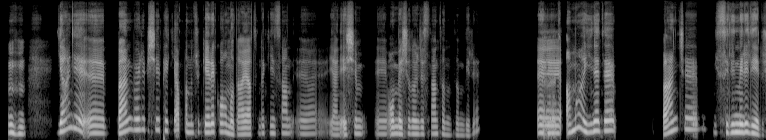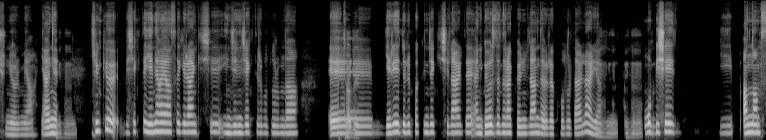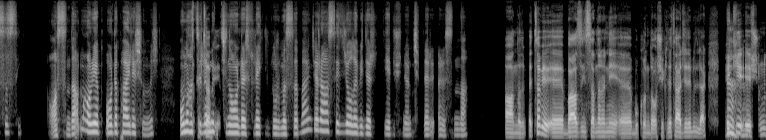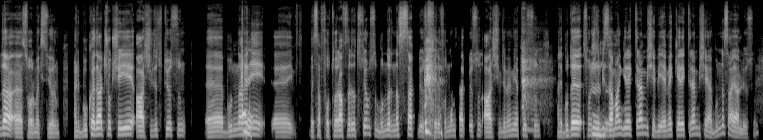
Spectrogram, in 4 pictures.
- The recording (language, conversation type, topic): Turkish, podcast, Eski gönderileri silmeli miyiz yoksa saklamalı mıyız?
- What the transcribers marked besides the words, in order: chuckle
